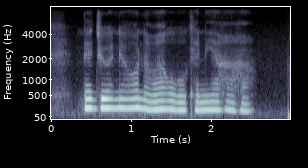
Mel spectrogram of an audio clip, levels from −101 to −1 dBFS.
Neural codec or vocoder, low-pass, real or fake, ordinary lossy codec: none; 7.2 kHz; real; none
